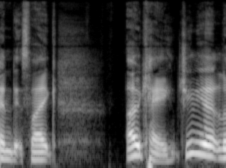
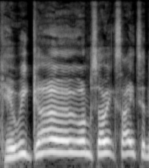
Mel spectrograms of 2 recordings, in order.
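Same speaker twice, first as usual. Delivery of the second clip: giddy thrill, much higher and louder; excited; 8 semitones higher, 6 dB louder than usual. Retold or imitated. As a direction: gush like a fan in the cinema. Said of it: "And it's just like".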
